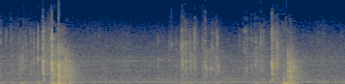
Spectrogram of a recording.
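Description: A utility knife scrapes and slices a dried, solid blue soap bar held in the hand. Dry, crisp crackling scrapes come in short bursts over a soft steady hiss. The two loudest cuts land near the start and again near the end.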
